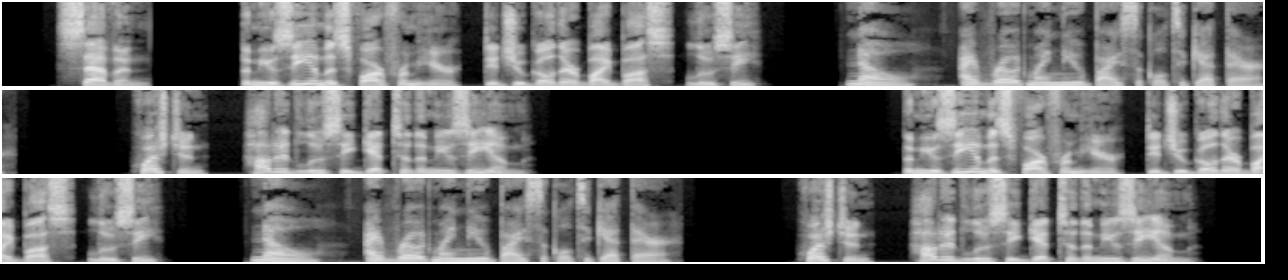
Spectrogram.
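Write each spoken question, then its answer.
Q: Question, how did Lucy get to the museum?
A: She rode her new bicycle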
